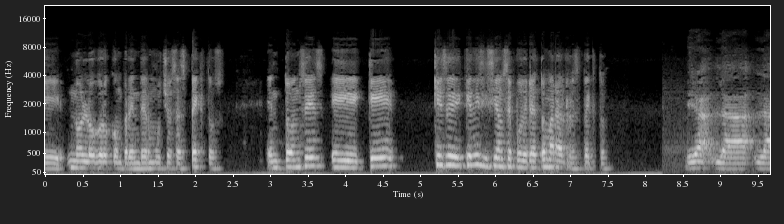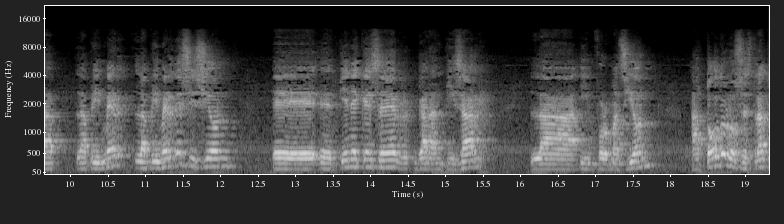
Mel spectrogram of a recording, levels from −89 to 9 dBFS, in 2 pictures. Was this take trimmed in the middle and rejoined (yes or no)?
no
